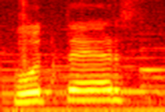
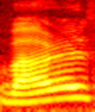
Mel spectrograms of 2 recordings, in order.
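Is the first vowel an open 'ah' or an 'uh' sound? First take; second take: uh; ah. First: The first vowel is an 'uh' sound. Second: The first vowel is an open 'ah' sound. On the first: This may be the official pronunciation of the name. "me creo que la pronunciación es Butters" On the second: This is how the speaker says the name. "Yo le digo Batters"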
